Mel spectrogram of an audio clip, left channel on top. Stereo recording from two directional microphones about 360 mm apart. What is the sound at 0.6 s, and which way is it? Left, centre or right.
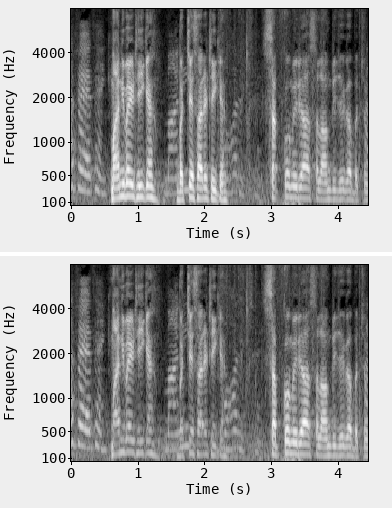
A man's voice, centre.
